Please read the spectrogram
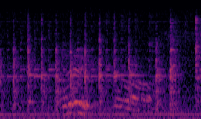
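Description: Teppanyaki chef's metal spatula and utensil tapping and scraping on the hibachi griddle: a run of faint, quick clicks, with a faint voice underneath.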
